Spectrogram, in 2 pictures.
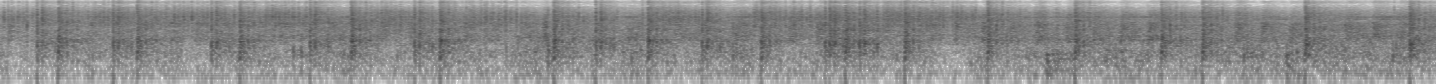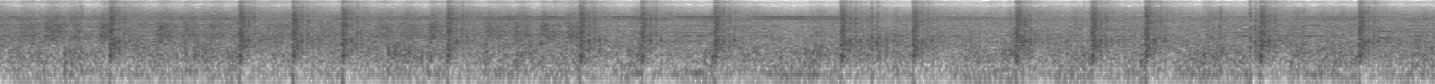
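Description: Fireworks going off without pause: loud bangs one or two a second over continuous crackling.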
